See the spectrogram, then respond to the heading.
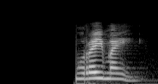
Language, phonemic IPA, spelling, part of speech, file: Tamil, /mʊrɐɪ̯mɐɪ̯/, முறைமை, noun, Ta-முறைமை.ogg
- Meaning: system, method, step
